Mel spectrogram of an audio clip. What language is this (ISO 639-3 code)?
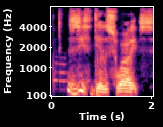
kab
